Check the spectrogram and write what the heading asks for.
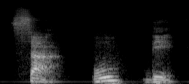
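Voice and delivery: "Sa-u-de" with a clear break between each syllable; split into syllables. Shown as a demonstration. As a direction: tap out "Sa-u-de" slowly in three beats. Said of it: "Mais uma vez". ("Sa-u-de" separado sílaba por sílaba)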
